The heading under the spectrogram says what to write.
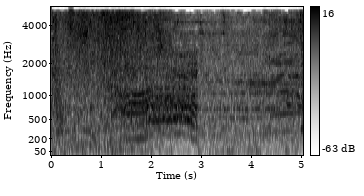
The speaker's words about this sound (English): Another cow. Actually, I think that was the same one.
